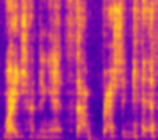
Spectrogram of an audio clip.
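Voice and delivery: mock whiny critic; mocking nagging voice. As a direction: mimic a nosy critic. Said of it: "so don't even be like".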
